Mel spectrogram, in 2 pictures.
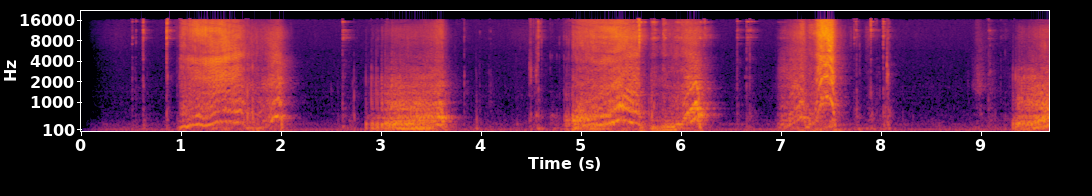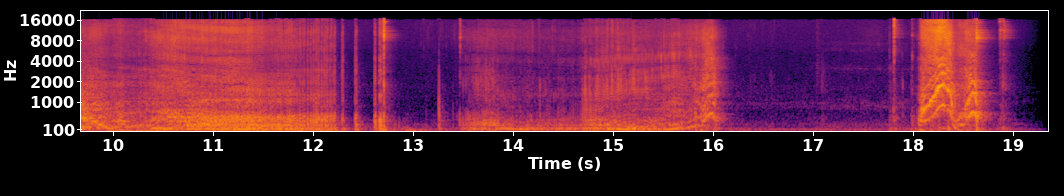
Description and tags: Son d'une fermeture éclair. Son enregistré avec un ZOOM H4N Pro.
Sound of a zip. Sound recorded with a ZOOM H4N Pro.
